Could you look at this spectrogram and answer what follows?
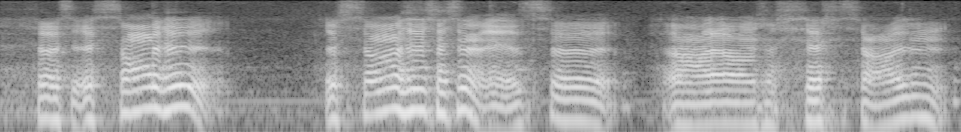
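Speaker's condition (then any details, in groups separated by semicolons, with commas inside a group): Spinal muscular atrophy type 1; speech needs translating by companion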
